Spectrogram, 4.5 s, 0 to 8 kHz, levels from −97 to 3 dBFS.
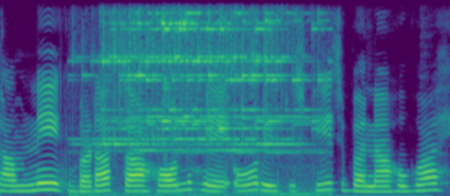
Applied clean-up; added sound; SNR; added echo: none; Chime; 5 dB; none.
